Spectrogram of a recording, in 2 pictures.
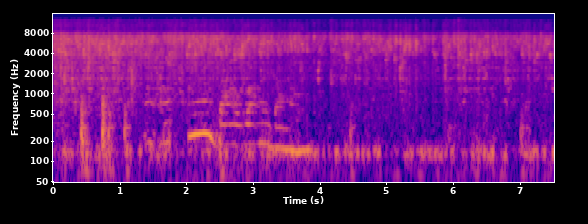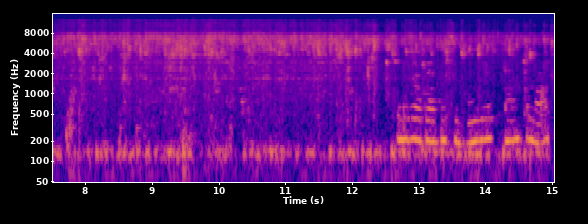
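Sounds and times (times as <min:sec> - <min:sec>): garlic sizzling in oil: 0:00.0 - 0:15.0.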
